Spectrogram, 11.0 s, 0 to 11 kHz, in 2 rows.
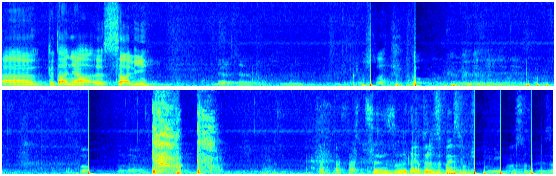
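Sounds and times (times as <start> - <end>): person coughing: 7.0 - 7.8.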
